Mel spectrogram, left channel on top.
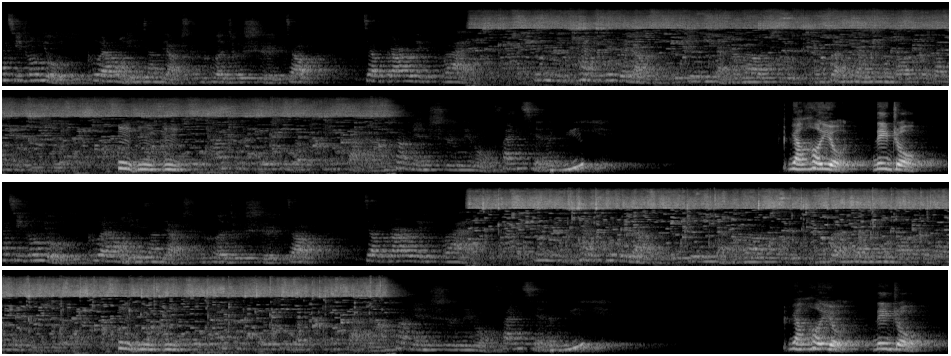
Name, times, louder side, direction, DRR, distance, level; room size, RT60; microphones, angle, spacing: voice 1, 0.0-3.1 3.6-4.7 5.3-10.1 11.2-15.5, equal, 75° left, -5 dB, 2.4 m, -38 dB
sound 1, 4.6-13.3, right 7 dB, 65° right, 1.0 m, -26 dB
voice 2, 10.6-11.3 15.1-15.3 17.3-18.6, left 4 dB, 45° left, 12 dB, 0.4 m, -22 dB
9.7 x 8.4 x 2.6 m, 1.2 s
head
